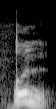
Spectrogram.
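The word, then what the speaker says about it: قُلْ: তো আসুন, এখানে উল বলতে হবে, উল জিব্বার গোড়া উপরে তালুতে লাগাতে হবে, কফ কফ এভাবে ধাক্কা দিয়ে উচ্চারণ করতে হবে। উল, কুল বলবেন না কখনোই, কুল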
